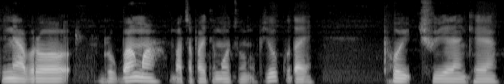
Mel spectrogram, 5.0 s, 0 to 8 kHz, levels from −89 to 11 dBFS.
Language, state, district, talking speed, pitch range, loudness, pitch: Kokborok, Tripura, Dhalai, 130 wpm, 105-115 Hz, -21 LUFS, 105 Hz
